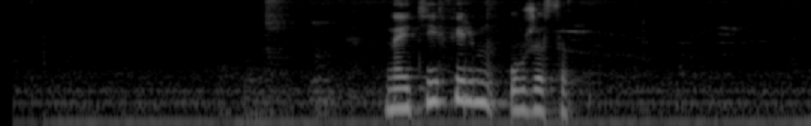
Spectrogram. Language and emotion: Russian, neutral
